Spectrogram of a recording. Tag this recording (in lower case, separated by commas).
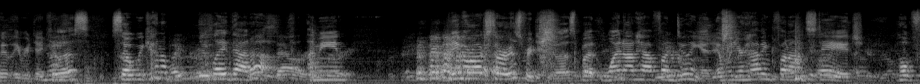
speech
